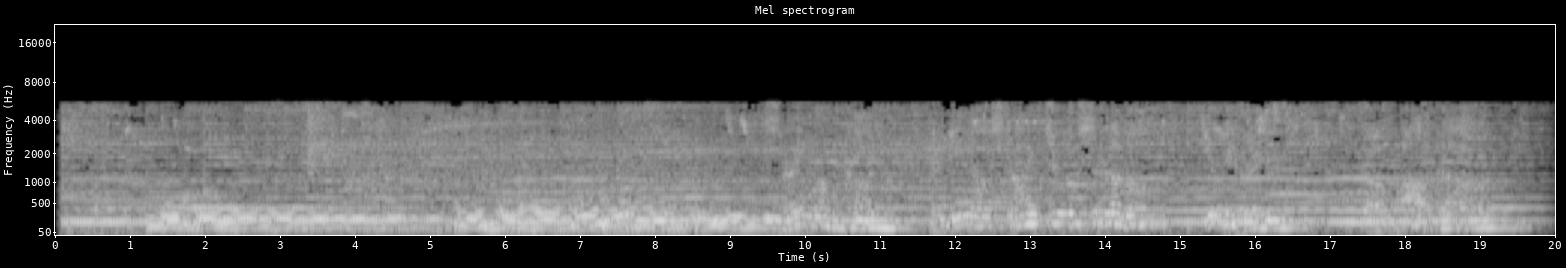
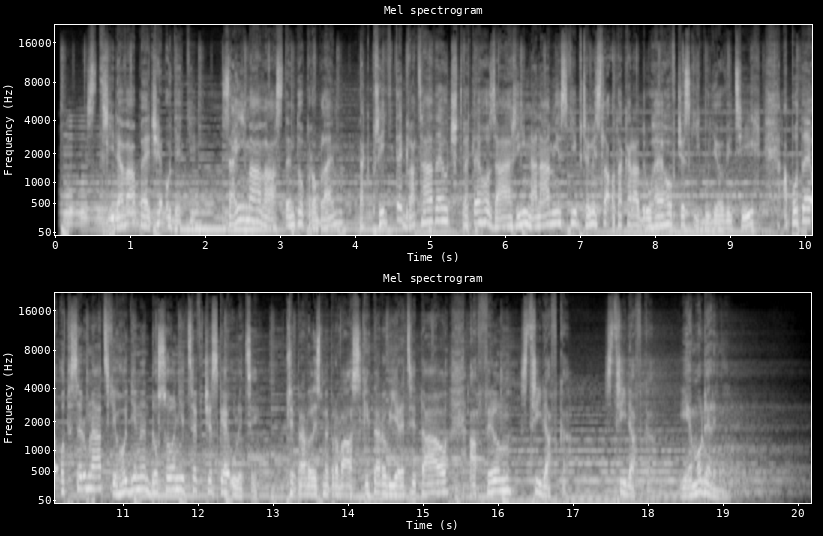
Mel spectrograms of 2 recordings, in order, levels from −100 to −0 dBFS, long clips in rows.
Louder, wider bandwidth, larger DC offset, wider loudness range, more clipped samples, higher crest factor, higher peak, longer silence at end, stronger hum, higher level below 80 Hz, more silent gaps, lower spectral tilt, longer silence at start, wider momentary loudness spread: second, -24 LUFS vs -18 LUFS; second, 5.8 kHz vs over 20 kHz; neither; about the same, 2 LU vs 3 LU; neither; about the same, 14 dB vs 14 dB; second, -10 dBFS vs -4 dBFS; second, 0.05 s vs 0.4 s; neither; second, -42 dBFS vs -32 dBFS; neither; first, -10.5 dB/octave vs -4.5 dB/octave; about the same, 0.05 s vs 0.05 s; about the same, 5 LU vs 7 LU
